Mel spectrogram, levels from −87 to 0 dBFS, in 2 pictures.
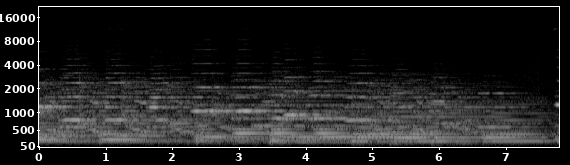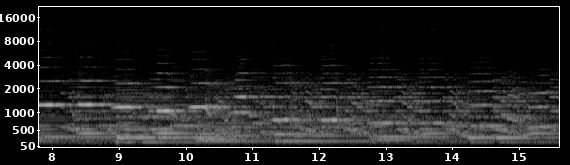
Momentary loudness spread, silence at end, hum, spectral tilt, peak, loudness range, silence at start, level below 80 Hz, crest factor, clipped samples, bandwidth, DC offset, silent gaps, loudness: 10 LU; 0 s; none; -6.5 dB/octave; -24 dBFS; 6 LU; 0 s; under -90 dBFS; 16 dB; under 0.1%; 16 kHz; under 0.1%; none; -39 LUFS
